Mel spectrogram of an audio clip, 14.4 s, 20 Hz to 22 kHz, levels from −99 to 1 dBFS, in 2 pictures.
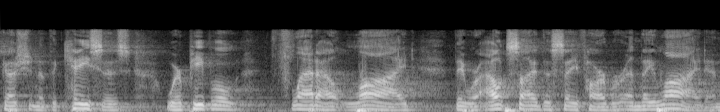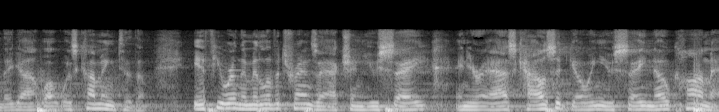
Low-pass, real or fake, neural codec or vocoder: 7.2 kHz; real; none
